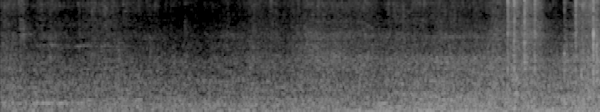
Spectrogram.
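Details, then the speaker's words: Bicycle hydraulic disc brake after service (oily pads replaced, brake bled and adjusted) rolls and brakes with only soft tyre and wind noise; no more squeal. "Test du vélo de réparation. Le vélo ne grince plus."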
